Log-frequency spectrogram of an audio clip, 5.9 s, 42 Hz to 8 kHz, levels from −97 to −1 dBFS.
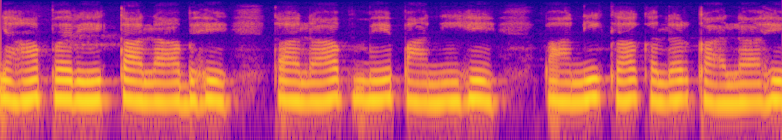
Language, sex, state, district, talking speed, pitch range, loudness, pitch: Hindi, female, Chhattisgarh, Bastar, 145 wpm, 180-195 Hz, -15 LUFS, 190 Hz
